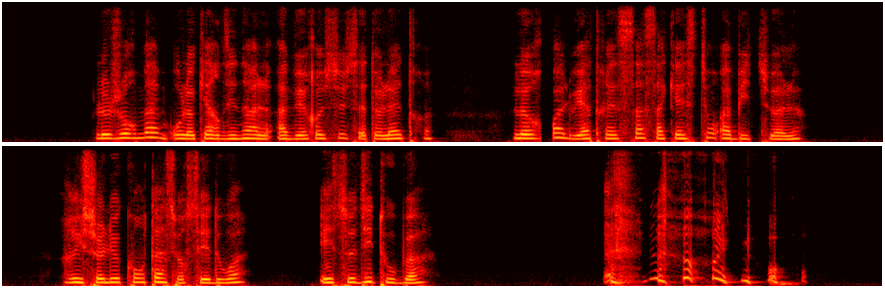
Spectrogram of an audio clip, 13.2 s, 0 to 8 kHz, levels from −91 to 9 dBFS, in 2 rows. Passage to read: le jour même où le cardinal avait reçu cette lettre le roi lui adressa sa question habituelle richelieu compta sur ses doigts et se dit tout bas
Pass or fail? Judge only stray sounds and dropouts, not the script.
fail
